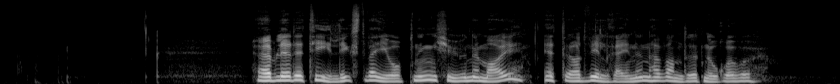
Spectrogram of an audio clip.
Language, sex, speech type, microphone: Norwegian, male, read, Shure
